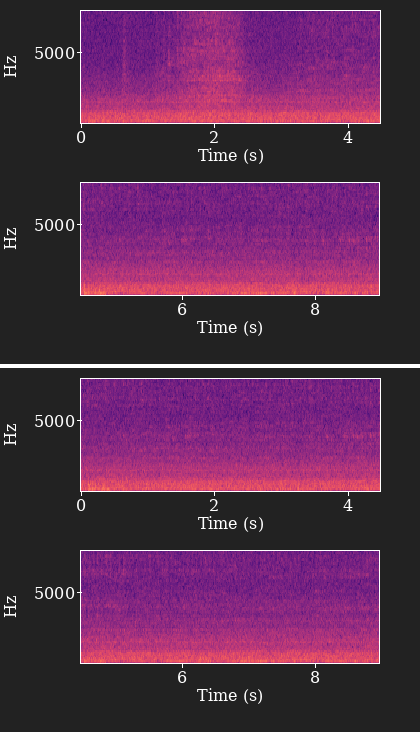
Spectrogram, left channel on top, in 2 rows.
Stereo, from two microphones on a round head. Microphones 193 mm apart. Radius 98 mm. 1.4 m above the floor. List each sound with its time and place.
Only background noise.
